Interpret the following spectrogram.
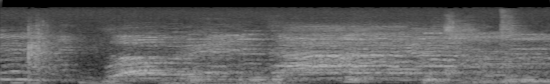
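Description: A choir sings with musical accompaniment. The voices glide through sustained phrases over a steady low bass.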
